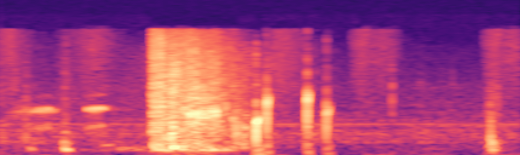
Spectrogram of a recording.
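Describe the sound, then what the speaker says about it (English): Frogs croaking in the Minecraft video game, a few faint short croaks and soft in-game thumps spread over a quiet scene, with a brief louder rustling burst early on. "Frogs."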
